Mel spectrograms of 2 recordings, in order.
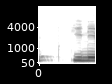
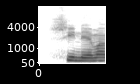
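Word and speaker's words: cinema: इसे क्या पढ़ेंगे दोस्तों बहुत लोग जो है दोस्तों इसे कीने में पढ़ लेता है क्या है गलत तरीका है सी का दोस्तों यहां पर उच्चारण स के रूप में होगा सी आई सी एन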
